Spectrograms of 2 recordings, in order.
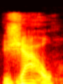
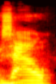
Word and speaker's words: Xiao: Uh, the king tells his son Xiao, I think that's how you say it. Xiao. And they say it different ways in the movie, too. They call him like Zho. Zho. He's supposed to be Xiao, but Jiao.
